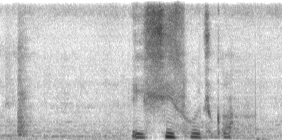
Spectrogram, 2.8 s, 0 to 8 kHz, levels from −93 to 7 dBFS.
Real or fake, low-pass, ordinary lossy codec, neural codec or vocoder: fake; none; none; codec, 16 kHz, 4 kbps, X-Codec, HuBERT features, trained on balanced general audio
